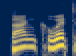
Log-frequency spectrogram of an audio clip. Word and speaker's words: banquet: हम इसको मिसप्रोनाउंस करते हैं बैंक्वेट. बैंक्वेट नहीं बोलेंगे, बैंक्विट.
